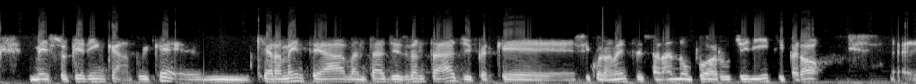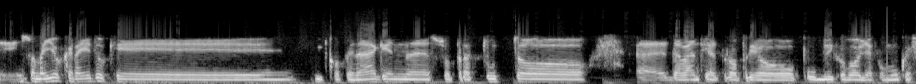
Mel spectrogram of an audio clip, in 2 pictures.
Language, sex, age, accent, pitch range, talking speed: Italian, male, 30-49, native, 110-140 Hz, 110 wpm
